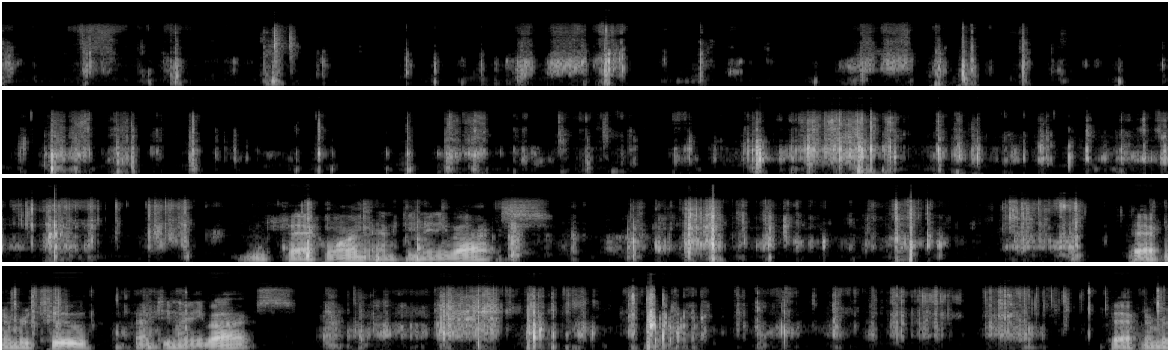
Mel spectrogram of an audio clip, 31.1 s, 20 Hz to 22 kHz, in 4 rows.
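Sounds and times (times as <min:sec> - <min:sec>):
cardboard rustling and scraping: 0:03.2 - 0:04.2, 0:05.6 - 0:06.6, 0:25.5 - 0:30.6.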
